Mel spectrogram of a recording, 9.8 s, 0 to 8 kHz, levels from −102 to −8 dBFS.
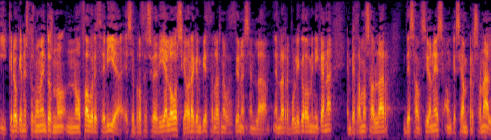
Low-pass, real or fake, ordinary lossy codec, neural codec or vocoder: none; real; none; none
